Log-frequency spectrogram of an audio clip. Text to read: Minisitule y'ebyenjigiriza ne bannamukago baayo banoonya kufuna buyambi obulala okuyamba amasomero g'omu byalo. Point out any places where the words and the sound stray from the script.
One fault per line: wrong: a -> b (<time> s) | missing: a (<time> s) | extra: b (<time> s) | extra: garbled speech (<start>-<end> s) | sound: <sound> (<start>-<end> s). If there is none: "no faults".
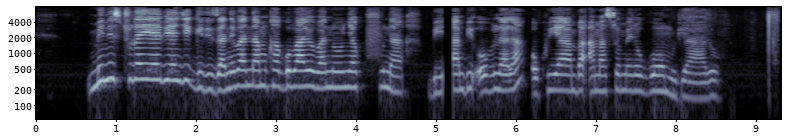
sound: dropout (5.1-5.3 s)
